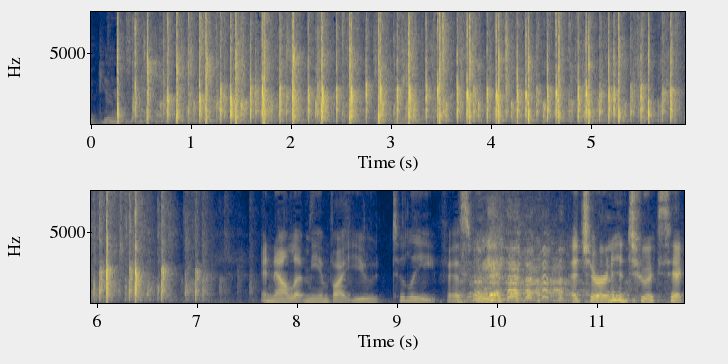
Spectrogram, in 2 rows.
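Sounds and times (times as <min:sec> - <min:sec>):
speech: 0:00.1 - 0:00.9, 0:07.7 - 0:11.8
small crowd applause: 0:00.2 - 0:07.4
laughter: 0:09.6 - 0:11.4.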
